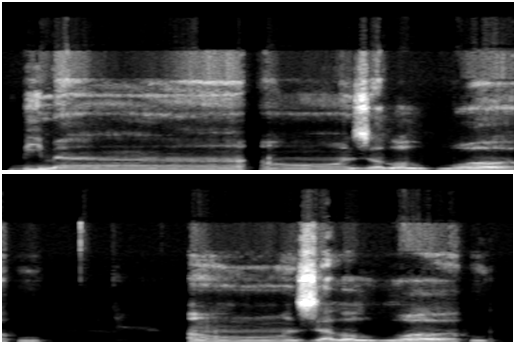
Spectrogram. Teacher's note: In the word Allah, before this letter lam, if you see there is fatha, so you have to make it heavy.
